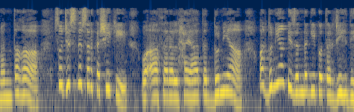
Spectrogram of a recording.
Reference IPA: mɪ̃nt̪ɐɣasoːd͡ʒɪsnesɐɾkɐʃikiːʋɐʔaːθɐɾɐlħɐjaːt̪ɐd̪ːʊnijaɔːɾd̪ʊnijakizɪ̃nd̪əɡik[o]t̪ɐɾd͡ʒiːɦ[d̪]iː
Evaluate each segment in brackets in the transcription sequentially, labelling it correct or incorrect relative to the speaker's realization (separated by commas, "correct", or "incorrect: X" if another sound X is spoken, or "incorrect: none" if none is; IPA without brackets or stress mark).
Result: correct, correct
